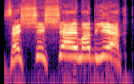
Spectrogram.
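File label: voice soviet infantry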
